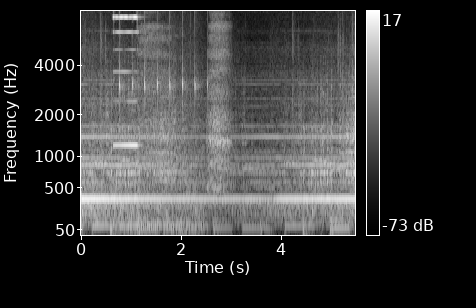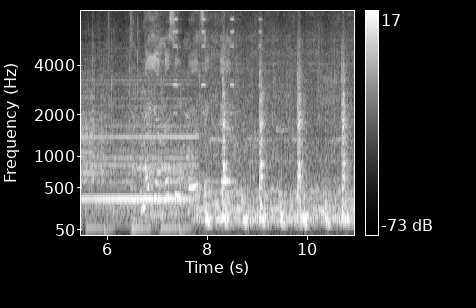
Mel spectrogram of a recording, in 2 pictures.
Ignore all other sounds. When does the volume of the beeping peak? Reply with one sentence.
The volume of the beeping peaks at 1 second.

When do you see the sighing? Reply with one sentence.
You can hear the sighing from 1.1 to 3.0 s and from 6.5 to 8.8 s.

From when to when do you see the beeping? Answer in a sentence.
The beeping can be heard from 0.6 to 2.3 s and from 7.3 to 9.2 s.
